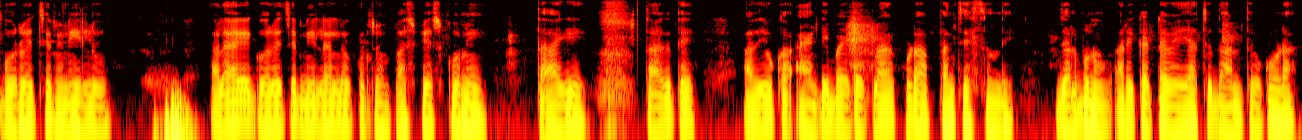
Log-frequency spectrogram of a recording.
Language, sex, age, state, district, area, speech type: Telugu, male, 18-30, Telangana, Nirmal, rural, spontaneous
